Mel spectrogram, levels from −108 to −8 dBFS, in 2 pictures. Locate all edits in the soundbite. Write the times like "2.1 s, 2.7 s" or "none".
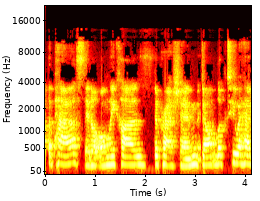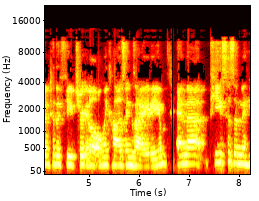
3.1 s, 6.6 s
